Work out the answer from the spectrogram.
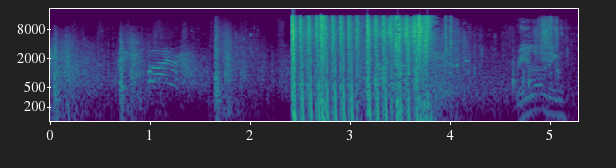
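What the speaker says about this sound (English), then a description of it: "Taking fire." Video game gunfire with a rapid automatic burst of closely spaced shots in the middle, loud and sharp, while voices talk before and after.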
